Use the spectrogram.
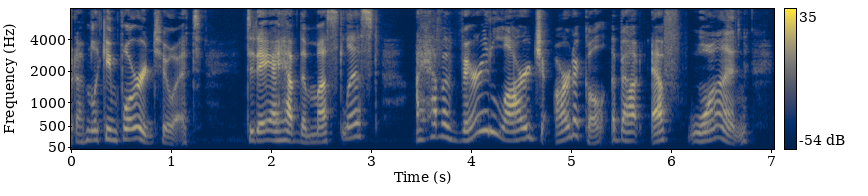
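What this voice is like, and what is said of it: Voice lower than usual. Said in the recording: “My voice is a little bit lower than usual today”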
